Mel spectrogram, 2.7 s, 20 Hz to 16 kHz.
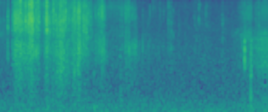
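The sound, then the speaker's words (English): Soft, crinkly paper rustling of book pages being flipped, a quick flurry of swishes in the first second, then quieter handling and one brief flick near the end, with no talking. “Hope you don't mind turning pages, because, or 49.3, I'm sorry.”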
